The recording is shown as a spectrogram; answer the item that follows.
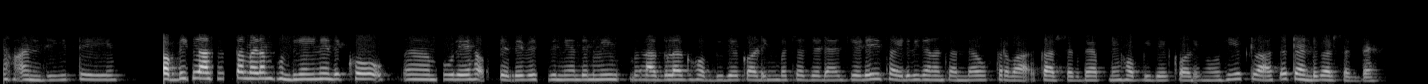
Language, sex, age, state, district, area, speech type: Punjabi, female, 30-45, Punjab, Patiala, rural, conversation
